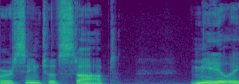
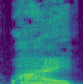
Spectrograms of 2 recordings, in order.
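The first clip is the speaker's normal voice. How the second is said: Kodash's loud why; 8 dB louder than usual. Acted. Kodash questions Worf.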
